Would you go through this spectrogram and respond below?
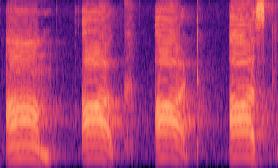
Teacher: It occurs in all positions in English. This vowel A is a back open unrounded vowel. The back of the tongue goes to the position of hard palate, and as well the tongue is open and lips are unrounded.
